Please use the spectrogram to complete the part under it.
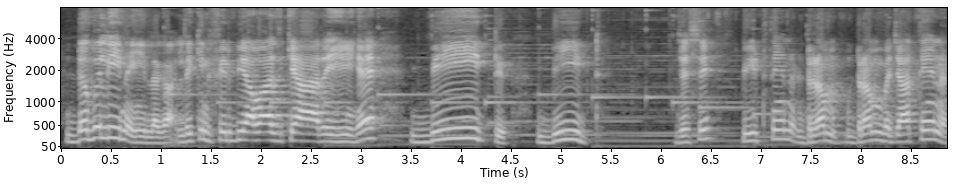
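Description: A man's voice: on the high side, darkish tone, echoey room. An Indian man teaching children English vowel sounds, patiently repeating words and asking simple questions.

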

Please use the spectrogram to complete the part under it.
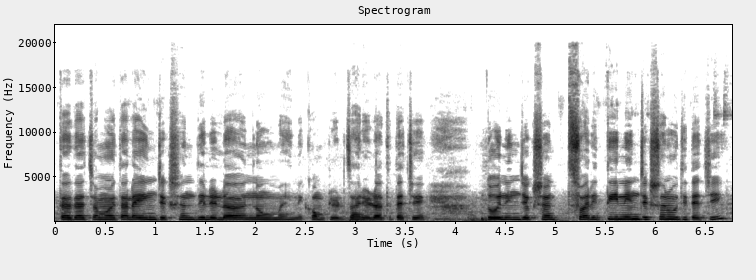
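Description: A woman's voice: medium pitch, little pitch movement, a little fast, fairly bright tone. A young woman, chatting casually to the camera in a home vlog as she looks after her children. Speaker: vlogger. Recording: noisy home recording.

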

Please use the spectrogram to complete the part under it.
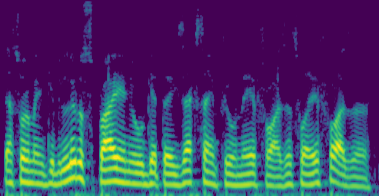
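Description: A man's voice: medium pitch, rapid-fire, dark tone. An Australian man in his thirties hosting a casual cooking segment in a studio, blunt and swearing freely. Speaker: cooking show host. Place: studio set with shelves of collectibles.

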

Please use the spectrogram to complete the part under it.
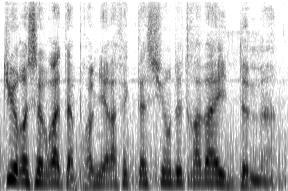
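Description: A stiff, official supervisor in a video game. His voice sits a little high and swings with lively, ceremonious emphasis. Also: brisk. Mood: solemn. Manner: formal and official. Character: formal male supervisor of an underground shelter. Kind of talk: French video game dub.

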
